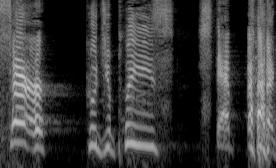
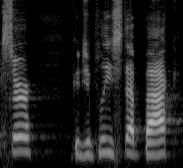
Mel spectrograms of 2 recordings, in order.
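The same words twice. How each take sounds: First: The request sounds bossy and scolding. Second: The request sounds neutral and polite.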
